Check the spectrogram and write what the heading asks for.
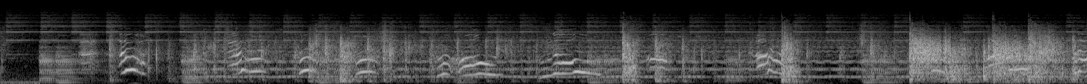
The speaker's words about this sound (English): Breaking a lot of furniture. Yeah, that's the door that'll have to get replaced. And Jamie Lee is about to smash the glass. Well, the patio door will have to be replaced.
